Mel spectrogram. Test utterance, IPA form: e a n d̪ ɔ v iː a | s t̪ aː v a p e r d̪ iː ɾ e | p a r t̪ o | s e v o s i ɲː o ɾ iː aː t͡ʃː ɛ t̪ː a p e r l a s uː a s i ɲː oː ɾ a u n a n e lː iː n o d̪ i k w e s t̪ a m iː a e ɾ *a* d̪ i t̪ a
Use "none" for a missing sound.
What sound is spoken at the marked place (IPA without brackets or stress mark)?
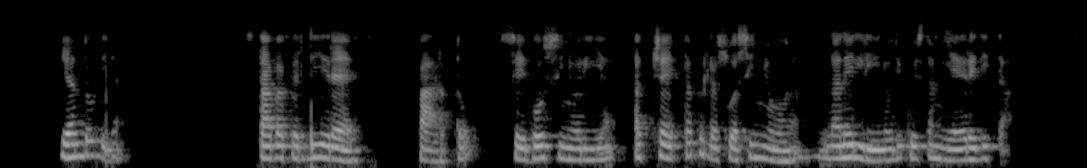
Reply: e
